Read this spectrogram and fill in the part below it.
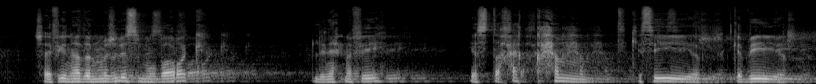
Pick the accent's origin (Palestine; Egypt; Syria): Palestine; وانا فلسطيني،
